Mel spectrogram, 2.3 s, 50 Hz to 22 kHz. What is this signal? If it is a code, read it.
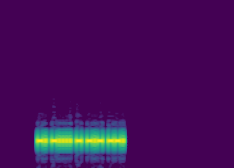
Morse code, heard as a keyed tone, about 67 wpm, 700 Hz. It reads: N6TKG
